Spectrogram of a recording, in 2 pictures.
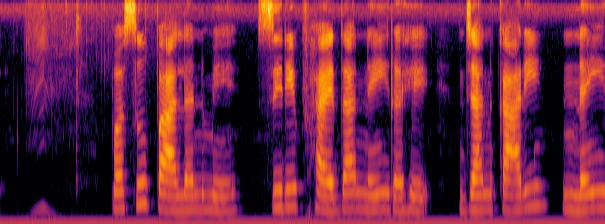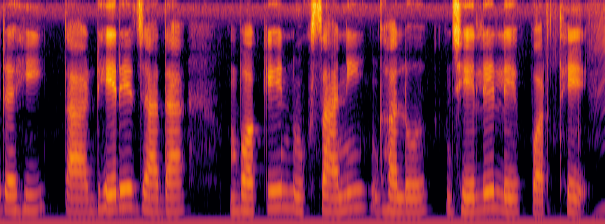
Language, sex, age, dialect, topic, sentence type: Chhattisgarhi, female, 31-35, Northern/Bhandar, agriculture, statement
